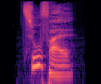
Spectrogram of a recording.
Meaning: 1. chance, coincidence, randomness 2. synonym of Anfall (“fit; seizure”)
- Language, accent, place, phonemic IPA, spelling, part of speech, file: German, Germany, Berlin, /ˈt͡suːˌfal/, Zufall, noun, De-Zufall.ogg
